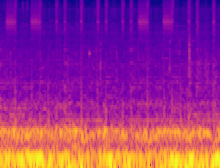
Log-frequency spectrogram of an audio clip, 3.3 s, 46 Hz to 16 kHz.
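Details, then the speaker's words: 2019 Hyundai HB20S Premium automatic sedan, in the cabin on cobblestones: steady low rumble with irregular high ticks; tire and road noise carried into the cabin through hard plastic interior trim. "mas em compensação tudo que acontece com o carro ele é irradiado para dentro da cabine você escuta bastante é o pneu nosso filho paralelepípedo"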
